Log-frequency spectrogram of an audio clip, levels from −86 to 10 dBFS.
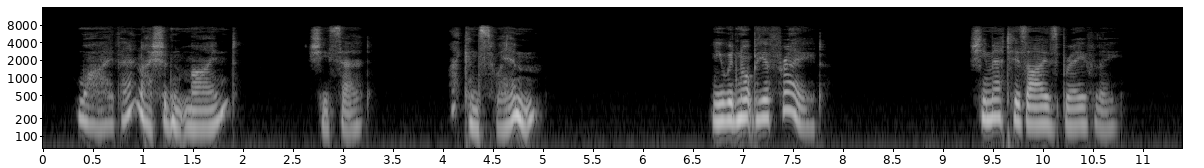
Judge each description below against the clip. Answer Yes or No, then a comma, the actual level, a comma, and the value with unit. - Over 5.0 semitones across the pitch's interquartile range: Yes, wide, 5.6 semitones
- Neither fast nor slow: No, slow, 110 wpm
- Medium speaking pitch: Yes, medium, 170 Hz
